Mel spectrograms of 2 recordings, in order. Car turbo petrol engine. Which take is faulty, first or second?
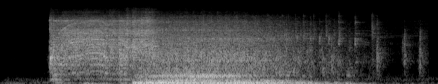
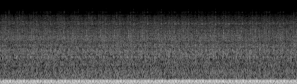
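first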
